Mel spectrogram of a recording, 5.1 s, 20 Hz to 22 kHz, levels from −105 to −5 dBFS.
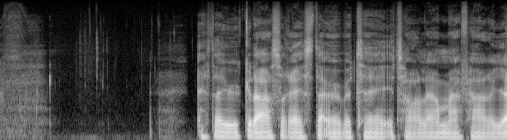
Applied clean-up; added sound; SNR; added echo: none; none; none; none.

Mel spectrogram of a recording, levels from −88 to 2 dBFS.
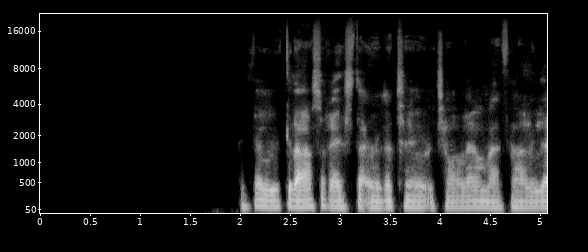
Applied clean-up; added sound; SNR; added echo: neural mask model Resemble Enhance denoiser.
